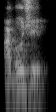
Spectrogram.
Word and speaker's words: agogê: Que é o período que nós chamamos de agogê, tá? Escreve como pronuncia, agogê, tá?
